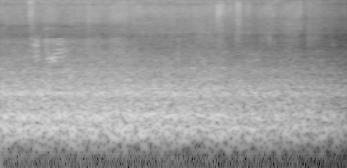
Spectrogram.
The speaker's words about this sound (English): I did record my favorite part on the plane, which is, we'll see if you can hear it. I know it might be kind of, it's hard to hear because you're on the plane, but see if you can hear it. This is my favorite part.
